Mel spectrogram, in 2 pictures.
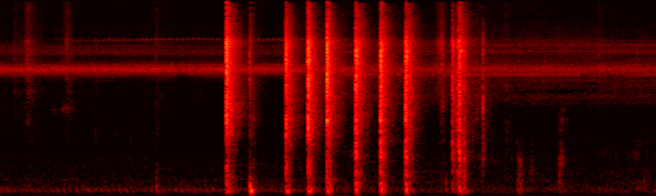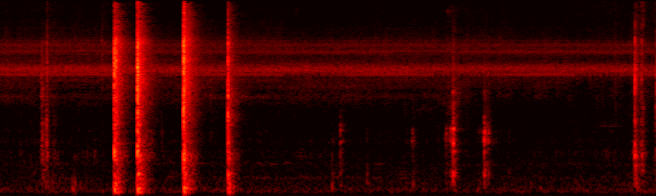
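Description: Steady high-pitched insect chorus from the surrounding forest, broken by loud sharp knocks: a quick run of about ten a few seconds in, four more in the middle, and two faint ones near the end, the sound of work on bamboo.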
